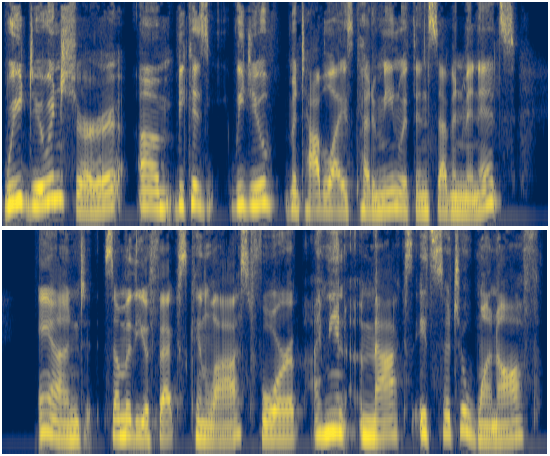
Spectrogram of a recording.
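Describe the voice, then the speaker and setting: A woman therapist speaking as a podcast guest, explaining at length in a lively, conversational way with many fillers. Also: mid-range voice, a little slow. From Las Vegas, Nevada, USA. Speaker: guest, psychedelic integration therapist. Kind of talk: conversational interview.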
